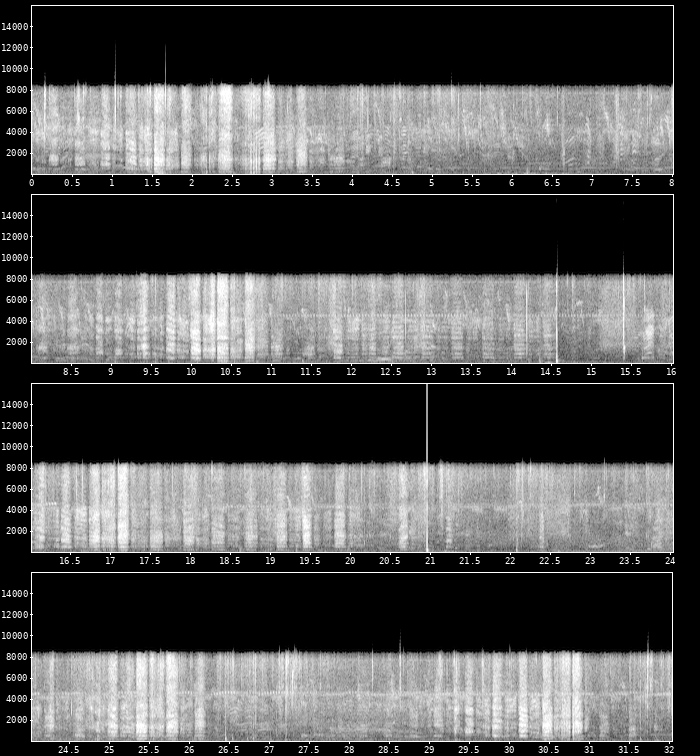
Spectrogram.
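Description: Young golden retriever panting hard close to the microphone, in several bursts of a couple of seconds each as it comes back with the ball, with quieter stretches between them and a couple of sharp clicks.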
